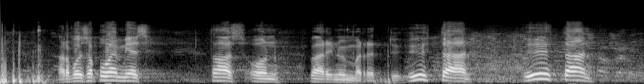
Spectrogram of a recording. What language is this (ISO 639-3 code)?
fin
